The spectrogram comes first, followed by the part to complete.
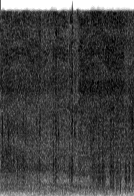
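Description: Aerosol spray cheese hissing and sputtering out of the can's nozzle in a steady squirt.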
